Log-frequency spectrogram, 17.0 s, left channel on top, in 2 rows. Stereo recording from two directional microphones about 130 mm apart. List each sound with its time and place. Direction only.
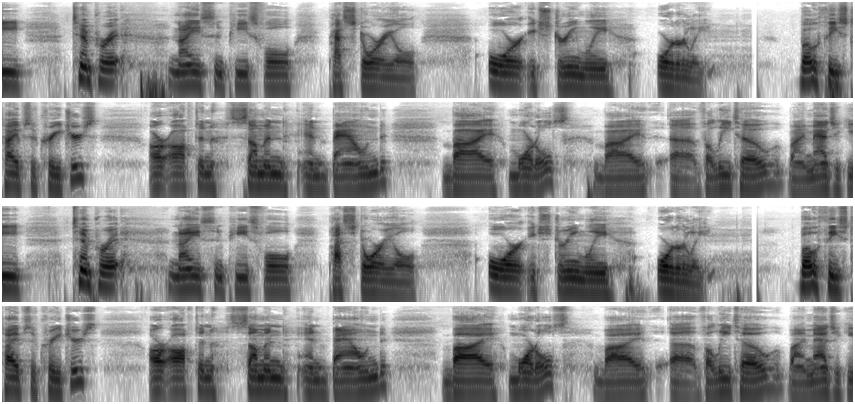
0.0 s a sound: 30° right (ahead or behind)
2.0 s speech: 15° right (ahead or behind)
5.9 s speech: 40° right (ahead or behind)
8.0 s speech: 15° right (ahead or behind)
